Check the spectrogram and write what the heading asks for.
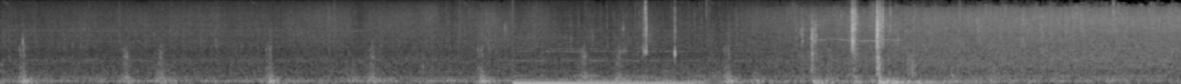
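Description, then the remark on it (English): Steady rain falls throughout, a dense hiss broken by sharp patters of drops striking a surface, with a low rumble swelling briefly in the middle. No voices are heard. “Despite the rain and the massive ringing in my ears, I knew I had to get out to check.”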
